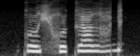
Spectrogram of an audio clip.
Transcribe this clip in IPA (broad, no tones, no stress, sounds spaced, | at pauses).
k oː ç χʷ ə k əː ðˤ ɛ̤ ɡ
